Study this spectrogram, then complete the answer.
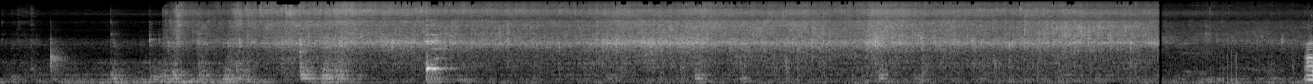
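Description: Potatoes frying with turmeric and salt in a pan, a steady loud sizzle that holds for several seconds with faint stirring clicks, quieter at the start and end.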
